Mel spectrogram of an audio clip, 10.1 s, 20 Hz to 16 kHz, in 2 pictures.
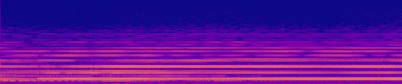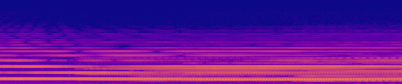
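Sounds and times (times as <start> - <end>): sustained synthesizer chord: 0.0 - 10.0.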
